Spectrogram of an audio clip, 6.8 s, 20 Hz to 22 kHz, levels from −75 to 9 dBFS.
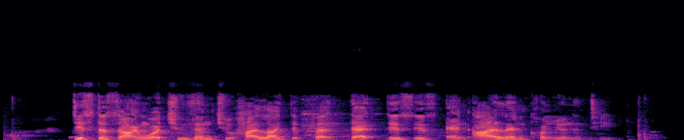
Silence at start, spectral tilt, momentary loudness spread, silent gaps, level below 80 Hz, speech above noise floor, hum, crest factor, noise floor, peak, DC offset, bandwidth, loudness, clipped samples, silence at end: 0.1 s; -4 dB/octave; 11 LU; none; -66 dBFS; 28 dB; none; 18 dB; -46 dBFS; -2 dBFS; under 0.1%; 9.6 kHz; -18 LUFS; under 0.1%; 0.35 s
